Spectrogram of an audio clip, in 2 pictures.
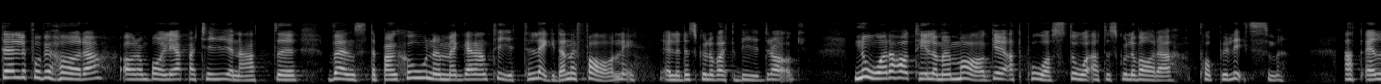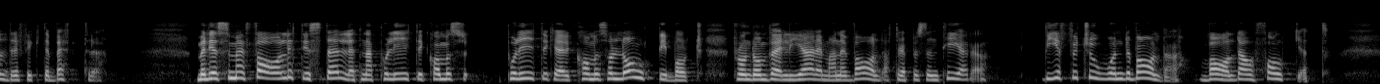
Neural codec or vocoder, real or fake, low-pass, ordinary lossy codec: codec, 16 kHz, 2 kbps, X-Codec, WavLM features, trained on Multilingual LibriSpeech; fake; 7.2 kHz; none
